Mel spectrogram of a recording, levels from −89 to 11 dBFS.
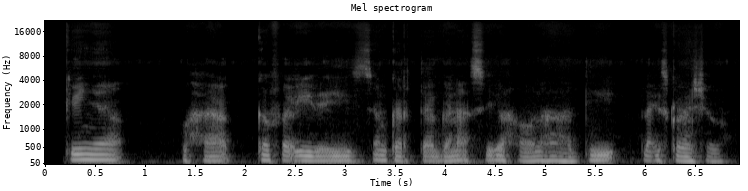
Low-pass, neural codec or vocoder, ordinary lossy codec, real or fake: none; codec, 44.1 kHz, 7.8 kbps, Pupu-Codec; none; fake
